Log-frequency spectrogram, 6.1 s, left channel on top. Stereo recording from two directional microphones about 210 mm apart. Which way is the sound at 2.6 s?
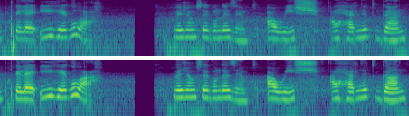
30° right (ahead or behind).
